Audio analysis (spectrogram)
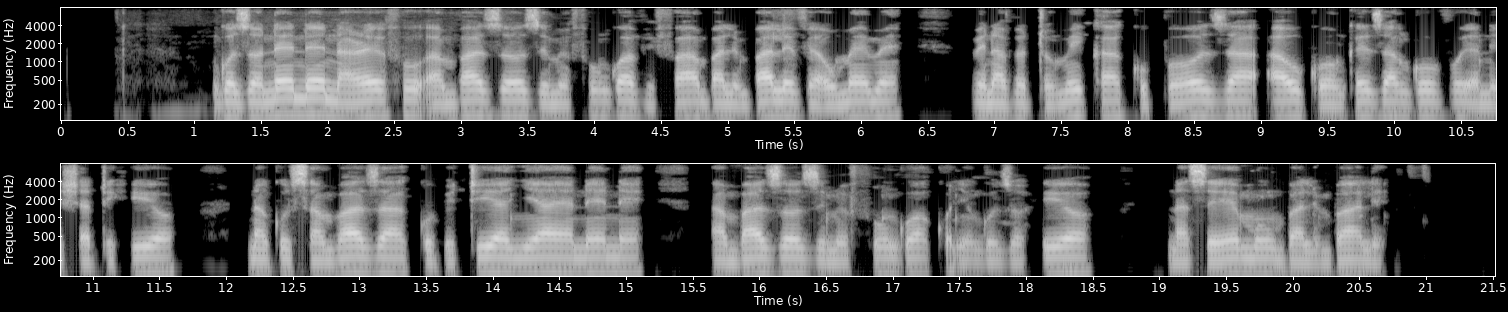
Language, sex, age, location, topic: Swahili, male, 25-35, Dar es Salaam, government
